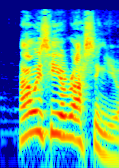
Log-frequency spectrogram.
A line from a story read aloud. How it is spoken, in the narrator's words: I asked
